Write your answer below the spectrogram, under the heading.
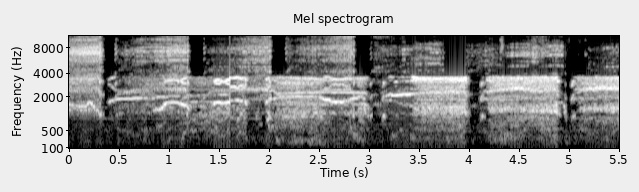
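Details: Harsh wailing of a peregrine falcon at Kawęczyn, recorded 20 May 2022 during a snack: long, strained, buzzy notes repeated about once a second, separated by short gaps.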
